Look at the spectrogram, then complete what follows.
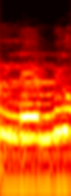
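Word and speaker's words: Lemieux: साला ई भी साइलेंट, साला एक्स भी साइलेंट। अबे सपने में आया था क्या मेरे? कि ये साइलेंट होगा। इसको लेम्यू पढ़ा जाता है।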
